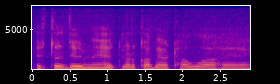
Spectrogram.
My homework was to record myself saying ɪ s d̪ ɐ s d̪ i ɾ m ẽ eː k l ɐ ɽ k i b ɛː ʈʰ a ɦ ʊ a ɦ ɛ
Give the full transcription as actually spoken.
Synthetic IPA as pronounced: ɪ s t̪ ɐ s d̪ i ɾ m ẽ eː k l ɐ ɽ k a b ɛː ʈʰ a ɦ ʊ a ɦ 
